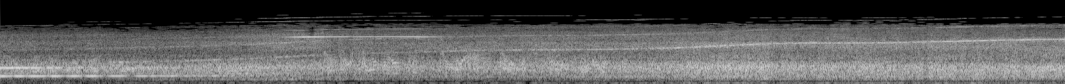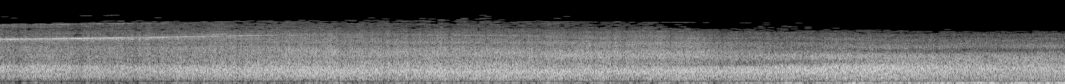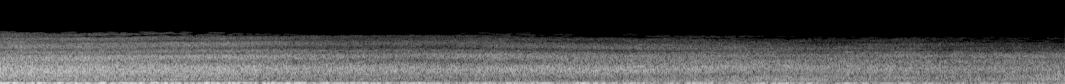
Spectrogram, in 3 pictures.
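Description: Business jet's rear-mounted jet engines spooling up for a takeoff roll. A whine climbs steadily in pitch over about ten seconds under a building roar. The sound turns into a deep rumble in the second half and eases slightly near the end.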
